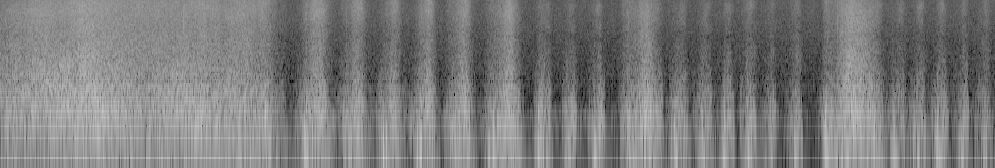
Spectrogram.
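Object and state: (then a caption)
Synthetic fur microphone windscreen. Fingertips of both hands cup a fluffy grey faux-fur windscreen on a microphone and scratch and rub the fur. The first few seconds are a steady, muffled, low-heavy rumble of rubbing, which then breaks into a rapid rhythm of short scratching strokes, with one more sustained rub near the end.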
